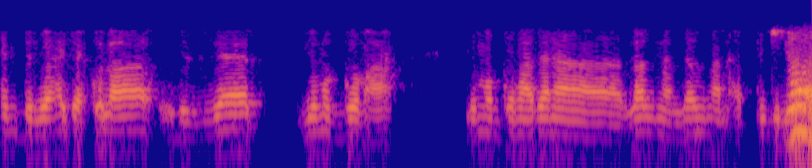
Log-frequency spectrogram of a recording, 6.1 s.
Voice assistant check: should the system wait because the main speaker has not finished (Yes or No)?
No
